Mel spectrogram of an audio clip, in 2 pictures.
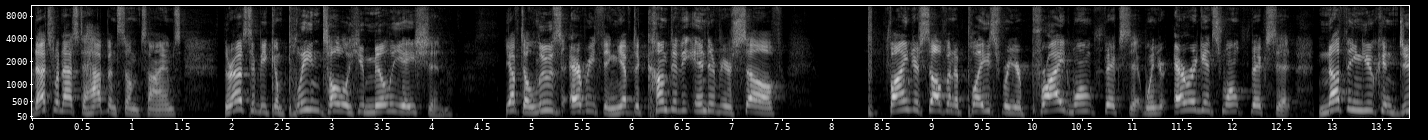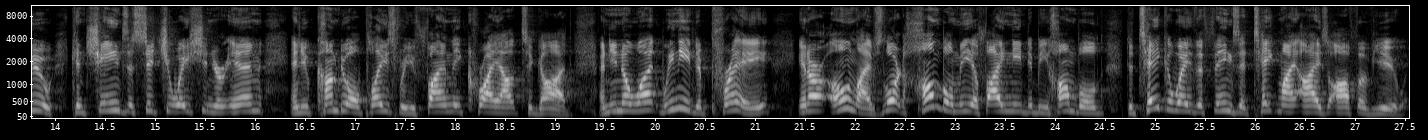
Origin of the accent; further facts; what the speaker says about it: United States; I love being an American. I'm as patriotic as they get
